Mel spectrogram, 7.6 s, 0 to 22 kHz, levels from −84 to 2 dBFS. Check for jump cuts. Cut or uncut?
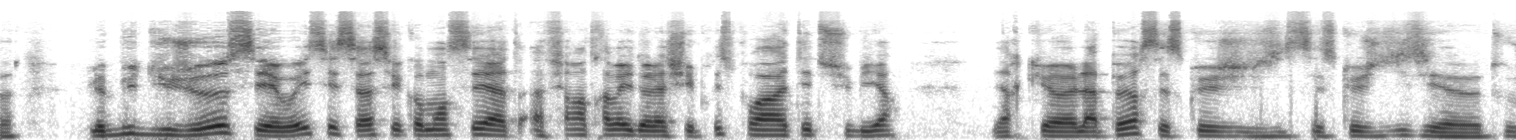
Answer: uncut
